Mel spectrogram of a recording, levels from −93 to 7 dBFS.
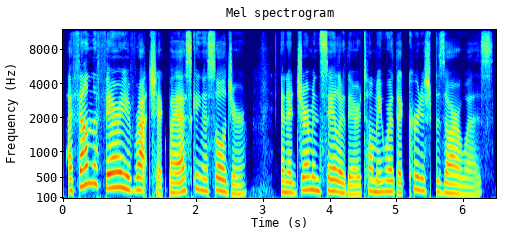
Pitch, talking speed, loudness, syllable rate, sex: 225 Hz, 205 wpm, -19 LUFS, 5.6 syllables/s, female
